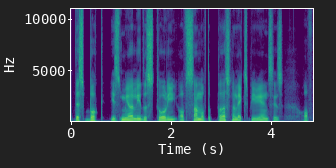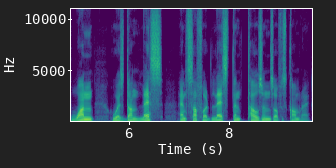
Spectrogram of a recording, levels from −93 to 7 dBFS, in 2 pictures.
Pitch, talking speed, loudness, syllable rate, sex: 120 Hz, 160 wpm, -21 LUFS, 5.0 syllables/s, male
